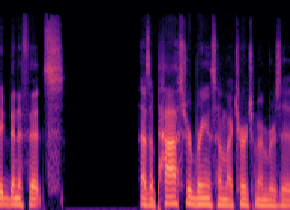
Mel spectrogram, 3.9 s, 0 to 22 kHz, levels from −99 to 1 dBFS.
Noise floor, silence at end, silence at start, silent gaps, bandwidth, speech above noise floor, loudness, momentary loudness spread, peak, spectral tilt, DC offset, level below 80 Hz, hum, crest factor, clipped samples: -89 dBFS; 0 s; 0 s; none; 15 kHz; 64 dB; -26 LUFS; 13 LU; -6 dBFS; -6.5 dB/octave; under 0.1%; -56 dBFS; none; 20 dB; under 0.1%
